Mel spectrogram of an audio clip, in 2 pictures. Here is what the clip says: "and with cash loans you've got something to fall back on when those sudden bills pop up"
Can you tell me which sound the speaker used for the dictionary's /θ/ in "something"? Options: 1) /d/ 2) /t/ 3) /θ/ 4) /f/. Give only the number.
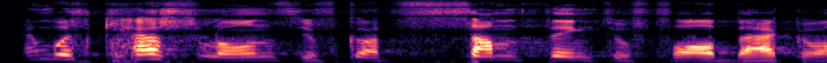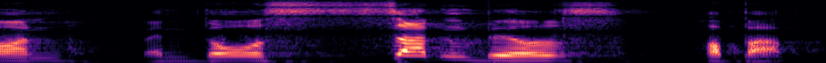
3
